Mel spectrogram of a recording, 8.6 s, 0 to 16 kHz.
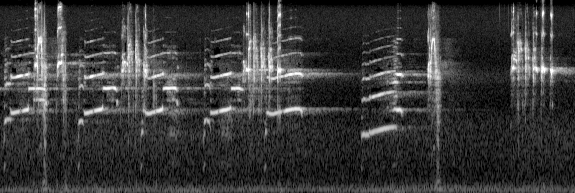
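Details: Bald eagles at Big Bear Valley on 12-5-22, where a juvenile steals lunch: repeated series of high, thin, whistled chirps and piping notes with rising and falling inflections, several bursts over eight seconds, with quiet pauses between.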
